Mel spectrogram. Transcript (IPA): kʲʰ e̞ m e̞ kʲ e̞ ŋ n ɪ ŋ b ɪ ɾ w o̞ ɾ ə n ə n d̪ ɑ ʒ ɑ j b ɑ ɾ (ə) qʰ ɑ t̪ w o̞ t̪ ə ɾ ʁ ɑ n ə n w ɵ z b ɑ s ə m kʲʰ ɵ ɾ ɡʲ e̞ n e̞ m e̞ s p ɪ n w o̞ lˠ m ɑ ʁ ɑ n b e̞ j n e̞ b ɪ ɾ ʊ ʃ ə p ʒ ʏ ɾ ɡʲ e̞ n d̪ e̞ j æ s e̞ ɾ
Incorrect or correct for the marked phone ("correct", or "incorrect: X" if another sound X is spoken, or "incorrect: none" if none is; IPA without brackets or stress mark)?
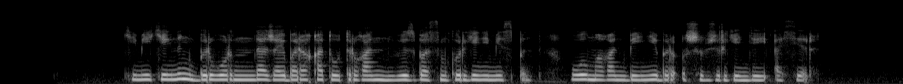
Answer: incorrect: ɑ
